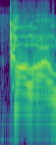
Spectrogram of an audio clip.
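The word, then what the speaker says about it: Carlisle: You don't pronounce the S. Carlile Way and that's in Lewis.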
